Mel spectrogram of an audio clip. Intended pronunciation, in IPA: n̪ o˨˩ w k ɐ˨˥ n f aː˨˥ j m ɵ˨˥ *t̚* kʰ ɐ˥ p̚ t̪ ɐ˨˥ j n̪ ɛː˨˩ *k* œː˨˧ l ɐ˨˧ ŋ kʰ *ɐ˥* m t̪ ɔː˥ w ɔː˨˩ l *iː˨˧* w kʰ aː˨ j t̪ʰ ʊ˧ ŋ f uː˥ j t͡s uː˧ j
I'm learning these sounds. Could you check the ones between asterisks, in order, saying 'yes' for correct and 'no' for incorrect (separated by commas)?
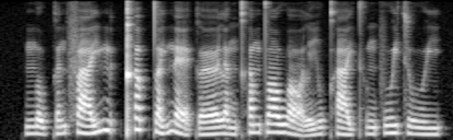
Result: yes, yes, yes, yes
